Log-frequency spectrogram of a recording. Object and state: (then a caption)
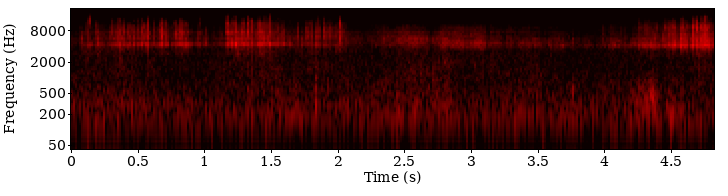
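Wooden shaker egg rattling. A palm-sized hollow painted wooden shaker egg is held in both hands, tapped with the nails and shaken so its fill rattles. Quick, uneven bursts of bright, dry rattling and hiss come and go, with almost no low end and each burst stopping short without ringing.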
